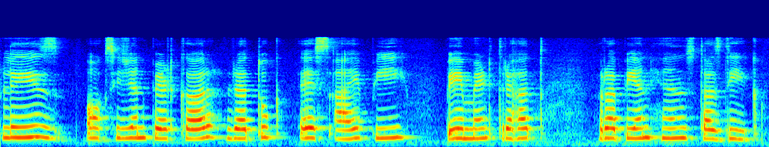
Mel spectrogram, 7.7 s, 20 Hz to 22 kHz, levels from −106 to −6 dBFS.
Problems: constant background noise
